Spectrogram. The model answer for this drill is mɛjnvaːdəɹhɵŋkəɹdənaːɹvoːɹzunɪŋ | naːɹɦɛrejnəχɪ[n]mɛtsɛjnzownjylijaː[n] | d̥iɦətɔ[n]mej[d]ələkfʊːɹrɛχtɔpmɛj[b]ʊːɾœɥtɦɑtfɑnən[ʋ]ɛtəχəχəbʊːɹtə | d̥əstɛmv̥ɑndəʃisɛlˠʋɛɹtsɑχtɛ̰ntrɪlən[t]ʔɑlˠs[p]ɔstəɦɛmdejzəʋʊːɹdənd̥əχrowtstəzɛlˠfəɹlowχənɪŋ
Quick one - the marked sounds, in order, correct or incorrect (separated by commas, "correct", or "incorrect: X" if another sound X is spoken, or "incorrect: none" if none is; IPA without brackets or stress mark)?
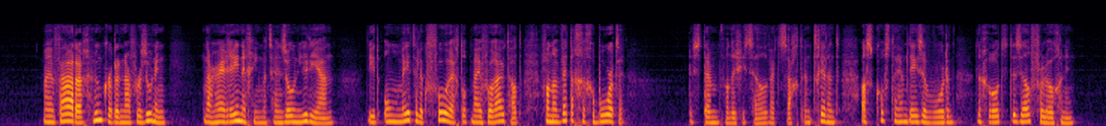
incorrect: ŋ, correct, correct, incorrect: t, incorrect: v, correct, correct, incorrect: k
